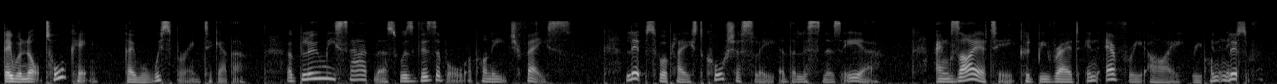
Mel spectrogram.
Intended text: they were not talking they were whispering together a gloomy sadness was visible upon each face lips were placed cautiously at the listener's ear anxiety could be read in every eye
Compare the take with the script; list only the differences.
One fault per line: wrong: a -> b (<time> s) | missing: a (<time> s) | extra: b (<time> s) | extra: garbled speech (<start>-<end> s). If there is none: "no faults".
extra: garbled speech (11.9-12.6 s)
